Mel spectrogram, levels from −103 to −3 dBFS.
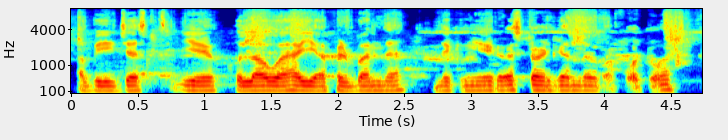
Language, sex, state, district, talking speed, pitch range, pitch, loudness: Hindi, male, Bihar, Darbhanga, 165 wpm, 120-125 Hz, 120 Hz, -18 LUFS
